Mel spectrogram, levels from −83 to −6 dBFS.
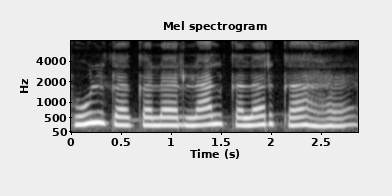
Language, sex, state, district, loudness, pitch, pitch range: Hindi, female, Jharkhand, Palamu, -12 LUFS, 255 Hz, 250-275 Hz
